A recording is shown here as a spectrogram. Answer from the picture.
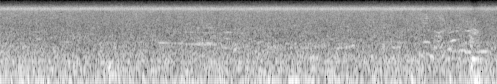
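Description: Steady rush of water flowing down into the tube waterslide, with faint voices in the background.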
